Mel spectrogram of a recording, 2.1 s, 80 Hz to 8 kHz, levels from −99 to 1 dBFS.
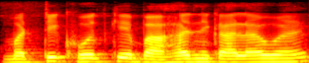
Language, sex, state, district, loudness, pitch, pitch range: Hindi, male, Bihar, Patna, -16 LUFS, 155 Hz, 145-165 Hz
